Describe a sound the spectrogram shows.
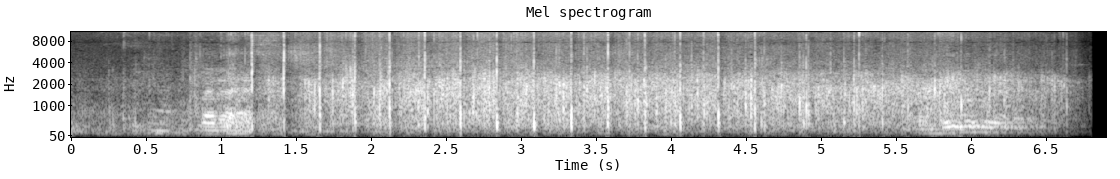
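An audience applauds with many hands clapping.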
